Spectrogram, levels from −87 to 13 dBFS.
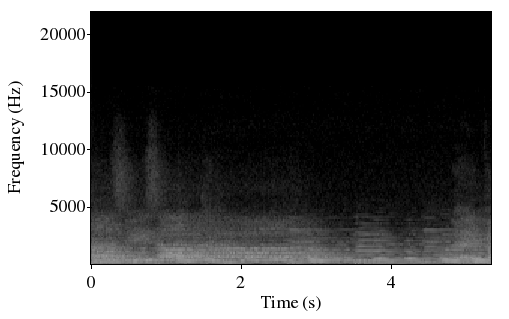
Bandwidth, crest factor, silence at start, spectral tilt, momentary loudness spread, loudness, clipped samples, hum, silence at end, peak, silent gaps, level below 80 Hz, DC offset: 13.5 kHz; 18 dB; 0 s; -6 dB/octave; 7 LU; -32 LUFS; under 0.1%; none; 0 s; -14 dBFS; none; -56 dBFS; under 0.1%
